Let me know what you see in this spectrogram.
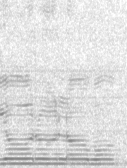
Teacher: सांस का जो अवरोध है वो बहुत कम होता है, यानी स्पीडली ये बोले जाते हैं और जीभ किसी भी भाग को टच नहीं करती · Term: अंतस्थ व्यंजन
